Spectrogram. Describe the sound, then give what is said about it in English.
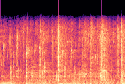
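Onion and green chilies fry in a pan, giving a continuous crackling sizzle with a few sharp clicks and scrapes from stirring spread through it, and no talking. “Add in the onion, the green chilies, and fry that as well.”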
